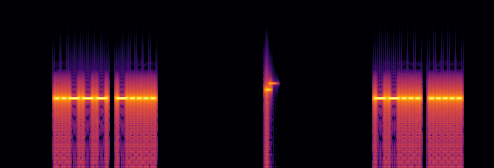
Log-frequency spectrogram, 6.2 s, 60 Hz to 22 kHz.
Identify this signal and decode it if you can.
Morse code, heard as a keyed tone, about 28 wpm, 700 Hz. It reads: 26 75
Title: Numbers - 2-Digit 28wpm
